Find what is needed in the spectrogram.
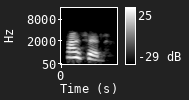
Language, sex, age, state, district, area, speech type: Kannada, female, 18-30, Karnataka, Mysore, rural, conversation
